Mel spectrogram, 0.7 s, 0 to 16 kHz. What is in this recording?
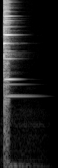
Sound effects > Objects / House appliances
FOODGware-Blue Snowball Microphone, CU Ceramic Mug Ding 01 Nicholas Judy TDC
A ceramic mug ding.
Blue-brand, Blue-Snowball, ceramic, ding, foley, mug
